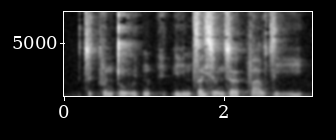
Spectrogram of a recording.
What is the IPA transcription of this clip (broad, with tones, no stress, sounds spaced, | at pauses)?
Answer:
t͡s ɵ˨ t̚ f ɵ˧ n t̪ o˨ w l ɪ˧ k̚ m ɪ˥ k̚ h ɪ˨˥ k̚ l iː˨˥ n t͡s ɐ˥ j s ɵ˨˥ n s œː˥ k̚ f aː˨˩ w t͡s iː˨˥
